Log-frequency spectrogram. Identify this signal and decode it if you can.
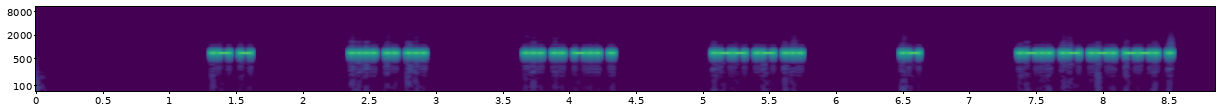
Morse code, heard as a keyed tone, about 46 wpm, 700 Hz. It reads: AT HIS SIDE WAS A LARGE
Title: 4x Word-Spacing - Sentences from Top 500 Words - 45wpm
